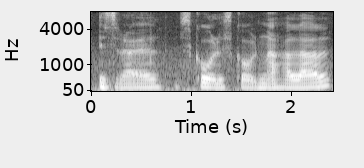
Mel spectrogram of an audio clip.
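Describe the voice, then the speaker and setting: A woman in her nineties with a Polish accent, recounting memories in a halting way in a sunny garden. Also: low-pitched, level tone, gravelly, a little mellow. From Poland. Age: 90s. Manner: halting, with frequent pauses and restarts. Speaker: interviewee.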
